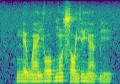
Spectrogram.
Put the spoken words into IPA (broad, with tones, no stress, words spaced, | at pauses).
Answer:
ne˧wɛ̃˧joː˦ ɡũ˦sɔ˨ji˧jɛ̃˨ ɓi˨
